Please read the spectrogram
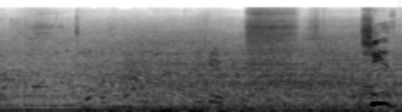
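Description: Passing road traffic: vehicle engines running with a steady low hum, and a short hiss about two and a half seconds in.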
